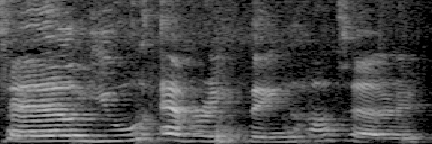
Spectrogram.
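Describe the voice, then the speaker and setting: A woman's voice: high-pitched, slow pace, a crowd in the background. A woman playing a feisty, folksy, suspicious character in a comic old-time radio mystery, with bold, ungrammatical talk. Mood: taunting, menacing. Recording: echoey stage, distant mic, clear background noise.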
